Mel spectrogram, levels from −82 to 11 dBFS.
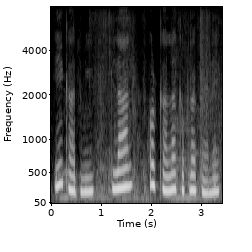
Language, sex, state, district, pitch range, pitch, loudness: Hindi, female, Maharashtra, Mumbai Suburban, 215-270 Hz, 230 Hz, -12 LUFS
